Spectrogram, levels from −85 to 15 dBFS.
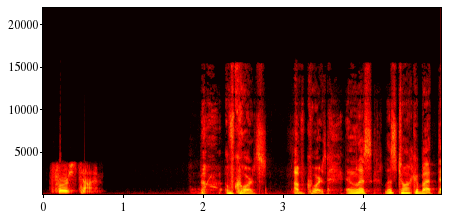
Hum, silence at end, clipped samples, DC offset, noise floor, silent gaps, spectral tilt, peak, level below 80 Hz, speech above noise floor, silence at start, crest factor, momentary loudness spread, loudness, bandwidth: none; 0 s; under 0.1%; under 0.1%; -68 dBFS; none; -5.5 dB/octave; -4 dBFS; -48 dBFS; 47 dB; 0.1 s; 18 dB; 13 LU; -22 LUFS; 16 kHz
